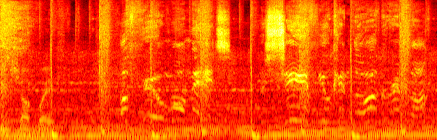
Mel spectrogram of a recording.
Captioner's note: shockwave on comms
